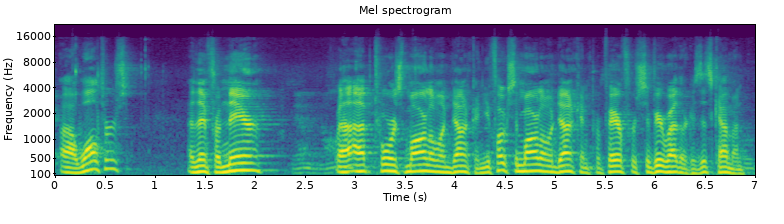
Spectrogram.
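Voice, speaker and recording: An American man anchoring live severe weather coverage off the cuff, folksy and emphatic, repeating phrases for stress. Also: on the high side. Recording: noticeable background noise.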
